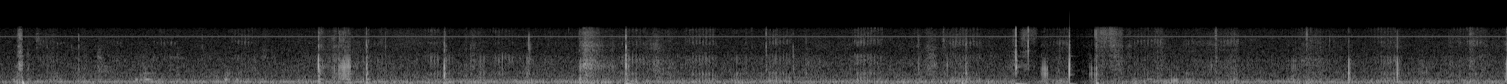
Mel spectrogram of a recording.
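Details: Pet cat MJ, toenails freshly painted red, indoors in a small room while baby-talked by her owner: a steady low rumbling purr runs throughout, broken by soft clicks, rustling and brief handling noises.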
